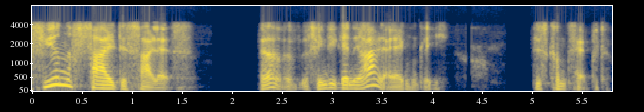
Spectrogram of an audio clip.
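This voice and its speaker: A male lecturer with a medium-pitched, wildly swooping voice speaks unhurriedly to a seated audience in a live talk. He's emphatic, posing rhetorical questions and answering them himself, hesitating often and scattering "ja" and a hesitant "äh" throughout. The sound is tinny and narrow, like a phone.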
